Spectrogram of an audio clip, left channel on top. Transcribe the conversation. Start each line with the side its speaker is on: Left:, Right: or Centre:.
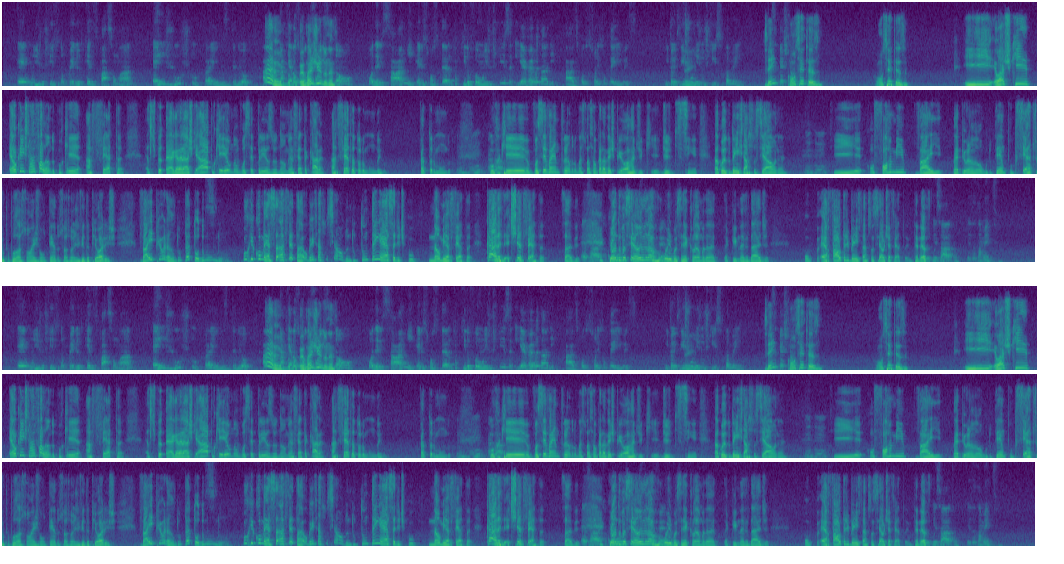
Right: é, uma injustiça. Então, o período que eles passam lá é injusto para eles, entendeu? A-
Left: É,
Right: naquelas
Left: eu eu
Right: condições.
Left: imagino, né?
Right: Então, quando eles saem, eles consideram que aquilo foi uma injustiça. E é verdade, as condições são terríveis. Então, existe
Left: Sim.
Right: uma injustiça também
Left: Sim,
Right: nessa questão.
Left: com certeza, com certeza. E eu acho que é o que a gente estava falando, porque afeta. Essas, pe- a galera acha que, ah, porque eu não vou ser preso, não me afeta. Cara, afeta todo mundo, irmão. Afeta todo mundo.
Right: Uhum, exato.
Left: Porque você vai entrando numa situação cada vez pior de que, de, de, assim, aquela coisa do bem-estar social, né?
Right: Uhum,
Left: que conforme vai vai piorando ao longo do tempo, certas populações vão tendo situações de vida piores, vai piorando pra todo
Right: sim,
Left: mundo. Porque começa a afetar o bem-estar social. Não, não tem essa de, tipo, não me afeta. Cara, <laughs> te afeta, sabe?
Right: exato.
Left: Quando
Right: Todo
Left: você anda
Right: sempre
Left: na rua
Right: afeta.
Left: e você reclama da, da criminalidade, o- é a falta de bem-estar social te afeta, entendeu? <laughs>
Right: Exato, exatamente.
